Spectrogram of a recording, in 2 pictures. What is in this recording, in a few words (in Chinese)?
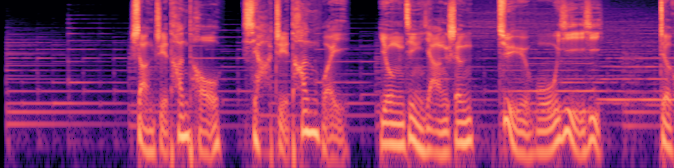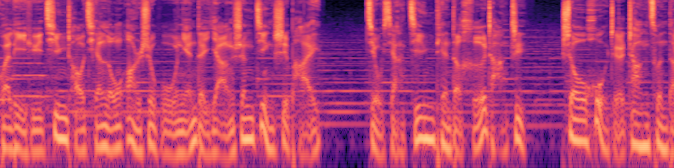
男 大音 城市 乡村振兴; 江西婺源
